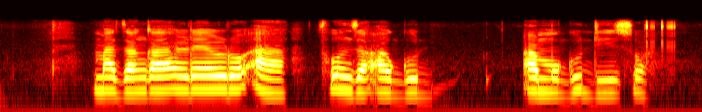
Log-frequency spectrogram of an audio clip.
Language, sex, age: Venda, female, 22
